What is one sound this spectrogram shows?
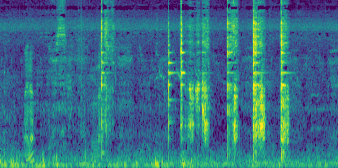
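A ladle scrapes and clinks against metal bowls.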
